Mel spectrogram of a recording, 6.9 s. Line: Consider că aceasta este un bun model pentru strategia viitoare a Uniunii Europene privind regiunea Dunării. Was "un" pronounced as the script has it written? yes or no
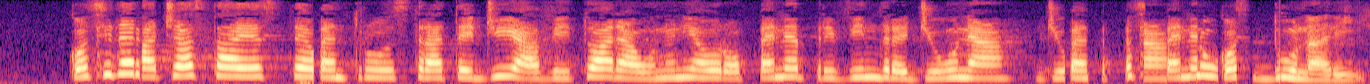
no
